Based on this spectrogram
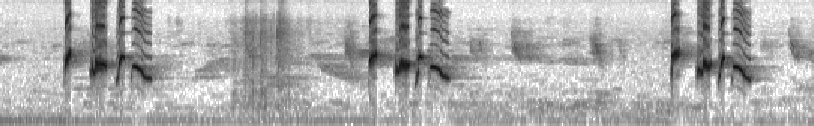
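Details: Red-whiskered bulbul in morning song training, giving three short, bright phrases of three or four quick looping whistled notes each, roughly two seconds apart, over a low background hum.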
